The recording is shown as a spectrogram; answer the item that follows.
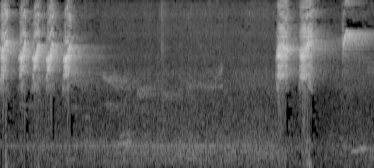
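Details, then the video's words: Female white-eared bulbul, vocal and used as a training recording for other birds. Gives a quick run of four high chirps, then a long quiet pause, followed by three more loud, sharp chirps near the end. "KAPAS TEMBAK BETINA GACOR"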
